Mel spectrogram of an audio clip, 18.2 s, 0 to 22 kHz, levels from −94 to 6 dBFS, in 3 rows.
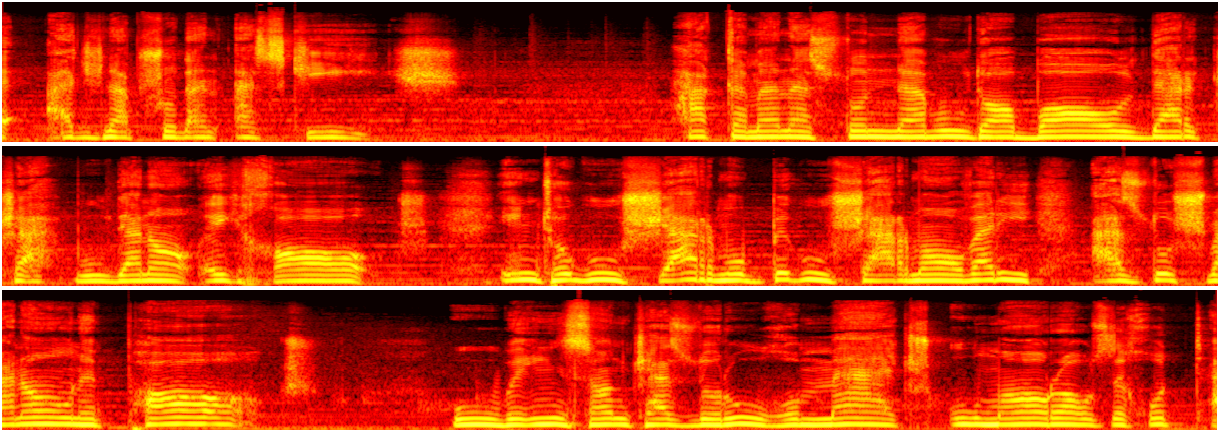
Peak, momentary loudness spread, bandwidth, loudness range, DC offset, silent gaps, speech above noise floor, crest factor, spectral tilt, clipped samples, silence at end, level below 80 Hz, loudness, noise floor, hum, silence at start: -4 dBFS; 9 LU; 16 kHz; 4 LU; under 0.1%; none; 26 dB; 14 dB; -4.5 dB/octave; under 0.1%; 0 s; -46 dBFS; -17 LUFS; -44 dBFS; none; 0 s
